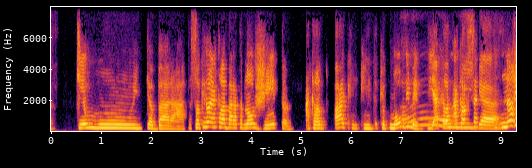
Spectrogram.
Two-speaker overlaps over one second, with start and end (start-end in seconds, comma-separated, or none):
7.1-8.7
